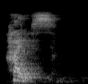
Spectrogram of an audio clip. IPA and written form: haɪ̯s (heiß)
